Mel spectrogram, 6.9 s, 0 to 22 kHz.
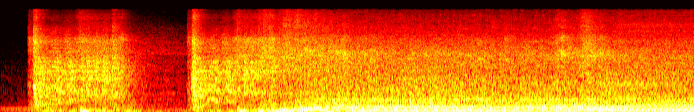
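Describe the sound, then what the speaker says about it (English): A Mazda B2000 engine fitted with a header and no exhaust cranks briefly, stops, then catches and settles into a steady, fairly loud idle with a raw, rumbling tone. "so we'll go ahead and have Luke start the car"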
